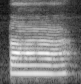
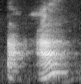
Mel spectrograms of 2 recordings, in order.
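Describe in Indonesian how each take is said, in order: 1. Suku kata ini diucapkan dengan nada pertama. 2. Suku kata ini diucapkan dengan nada ketiga. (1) "D A nada satu baca gimana?" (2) "D A nada tiga"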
